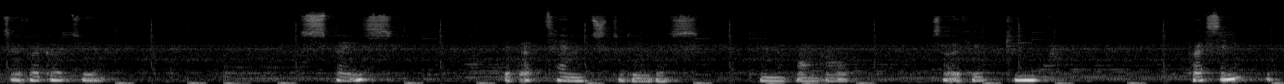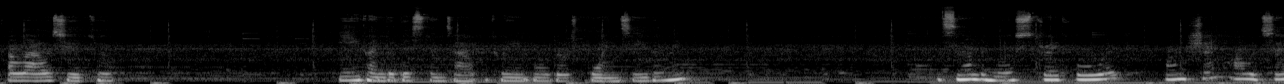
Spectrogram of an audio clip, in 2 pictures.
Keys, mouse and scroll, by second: 8.7-13.5 drag, 18.8-19.2 scroll down 1, 19.2-22.6 middle drag, 22.6-23.3 scroll down 5, 23.3-24.0 middle drag, 24.0 drag, 25.1-25.6 shift+middle drag.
